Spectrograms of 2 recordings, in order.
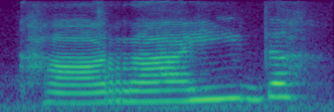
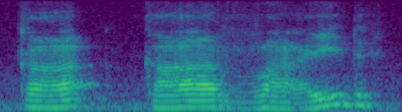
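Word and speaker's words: cara ed: Because it looks like kara, aid, two different words, but the two vowels, the last vowel of kara and the first vowel of aid is elided. The vowels are elided.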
